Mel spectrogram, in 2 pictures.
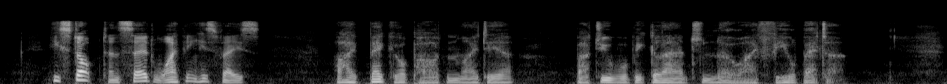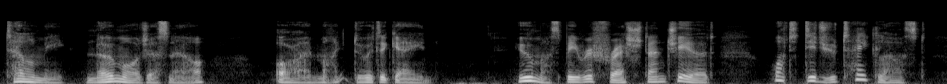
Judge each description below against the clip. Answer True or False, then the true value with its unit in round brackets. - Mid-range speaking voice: False (95 Hz)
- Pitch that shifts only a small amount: False (5.6 semitones)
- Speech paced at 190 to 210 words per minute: False (145 wpm)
